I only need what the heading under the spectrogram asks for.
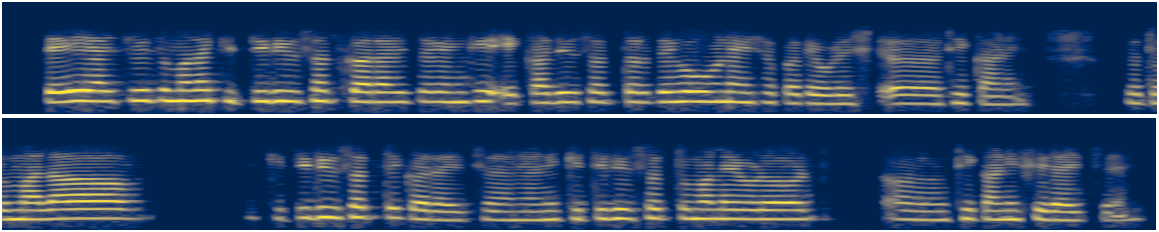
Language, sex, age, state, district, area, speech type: Marathi, female, 30-45, Maharashtra, Mumbai Suburban, urban, conversation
